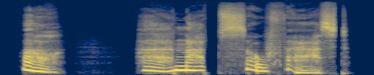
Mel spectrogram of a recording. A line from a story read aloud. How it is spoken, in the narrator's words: Lingman murmured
